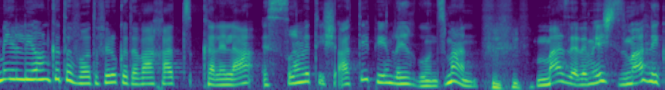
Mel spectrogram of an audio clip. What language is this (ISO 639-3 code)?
heb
